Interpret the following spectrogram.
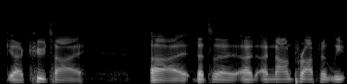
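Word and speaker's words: Kyutai: a French uh AI lab I think it's pronounced Cai uh that's a a nonprofit research lab that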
